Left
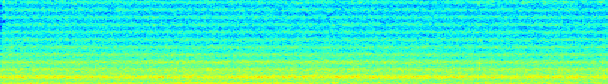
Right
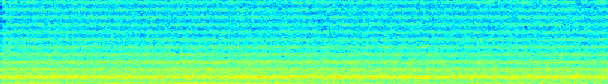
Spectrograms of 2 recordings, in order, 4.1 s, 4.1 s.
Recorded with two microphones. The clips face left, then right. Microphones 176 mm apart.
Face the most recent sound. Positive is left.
No sound to turn to.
